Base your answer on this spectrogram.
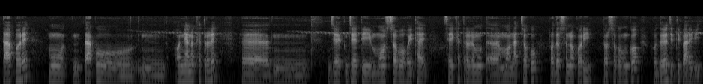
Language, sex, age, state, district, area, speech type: Odia, male, 18-30, Odisha, Kandhamal, rural, spontaneous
